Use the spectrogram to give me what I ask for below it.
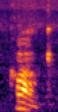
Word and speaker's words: conch: us at the Aloha Conch. The Aloha Conch. Go ahead. TheAlohaConch. CONCH. Conch. Not conch. Conch. The Aloha Conch. I'll be the first one to put you in timeout for mispronouncing conch.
